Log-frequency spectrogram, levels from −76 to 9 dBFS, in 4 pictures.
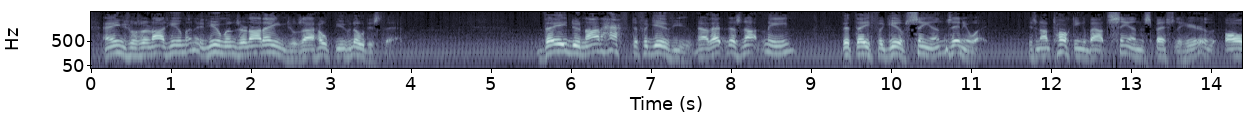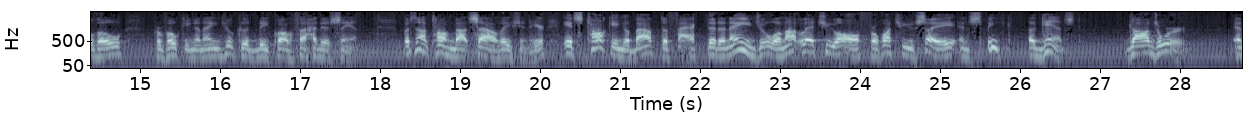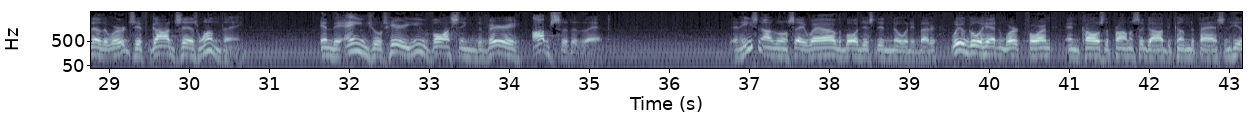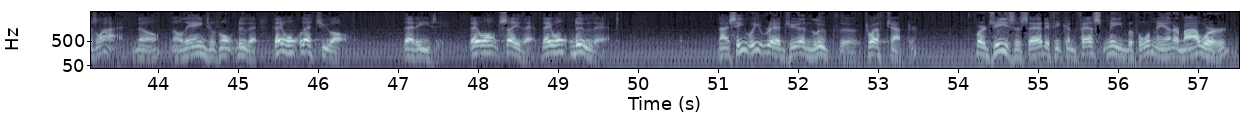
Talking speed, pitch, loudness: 180 wpm, 120 Hz, -15 LUFS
